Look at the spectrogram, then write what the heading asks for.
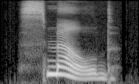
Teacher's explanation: it ends in an l sound, a voiced sound, the ed d ending uses the d sound.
